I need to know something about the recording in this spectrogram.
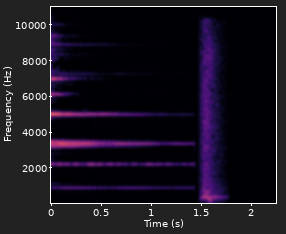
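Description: A bright bell-like 'ding' sound effect for the subscribe notification bell, several tones struck at once and fading away over about a second and a half. A short burst of noise follows about a second and a half in.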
